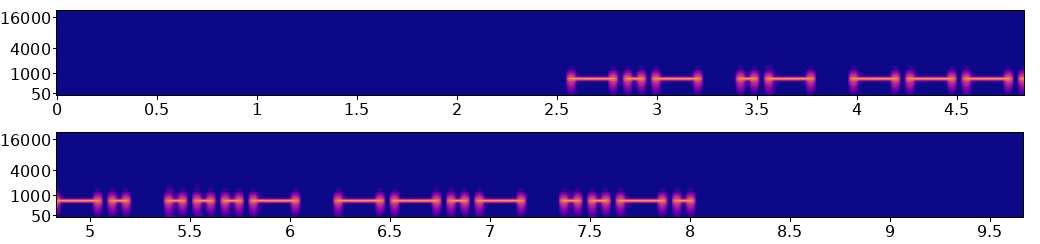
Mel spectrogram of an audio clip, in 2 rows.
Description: Morse code, heard as a keyed tone, about 17 wpm, 700 Hz. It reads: KA9VQF
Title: USA Call Signs - 6 Characters - Repeated 2x - 17wpm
